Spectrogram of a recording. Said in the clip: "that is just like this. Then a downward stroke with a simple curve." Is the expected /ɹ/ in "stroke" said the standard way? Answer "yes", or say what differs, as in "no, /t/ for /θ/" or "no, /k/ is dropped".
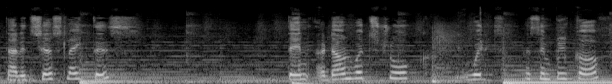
yes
